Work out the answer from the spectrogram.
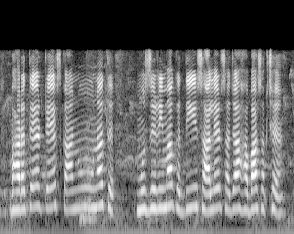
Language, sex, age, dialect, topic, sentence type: Magahi, female, 41-45, Northeastern/Surjapuri, banking, statement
